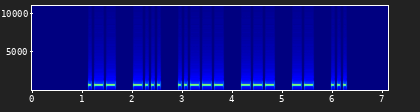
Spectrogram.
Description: Morse code, heard as a keyed tone, about 20 wpm, spaced as for 14 wpm, 700 Hz. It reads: WB2OMS
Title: 193 Lesson 31g - Letter v - Call Signs 20wpm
